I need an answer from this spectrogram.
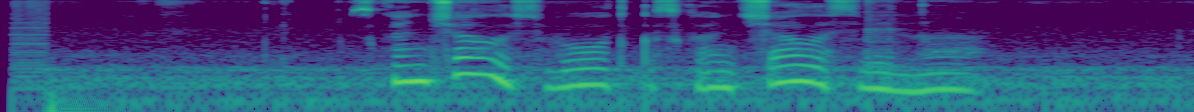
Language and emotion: Russian, sad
